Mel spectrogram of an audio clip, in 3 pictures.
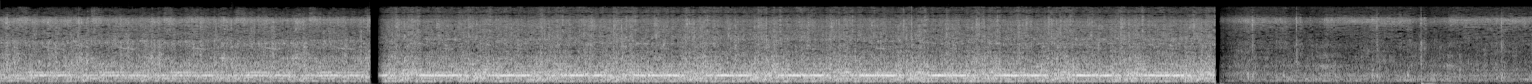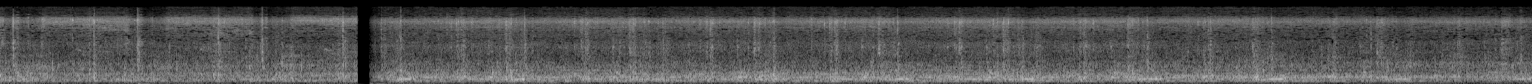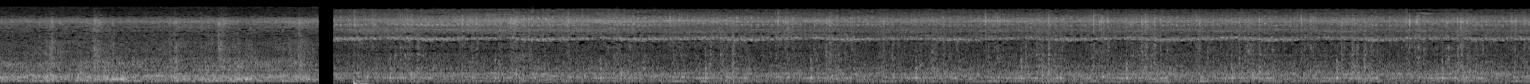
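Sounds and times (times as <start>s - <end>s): printing press clattering: 0.0s - 33.8s.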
